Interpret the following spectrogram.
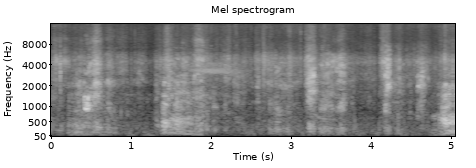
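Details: Two dogs, Zion and Tyson, in their fierce daily play fight; short snarling growls and snorts come in bursts with quiet gaps between.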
